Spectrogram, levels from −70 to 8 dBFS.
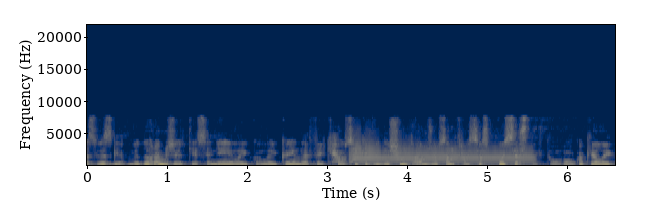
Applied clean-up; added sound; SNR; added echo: none; Trumpet; 4 dB; reverberation time 1.9 s.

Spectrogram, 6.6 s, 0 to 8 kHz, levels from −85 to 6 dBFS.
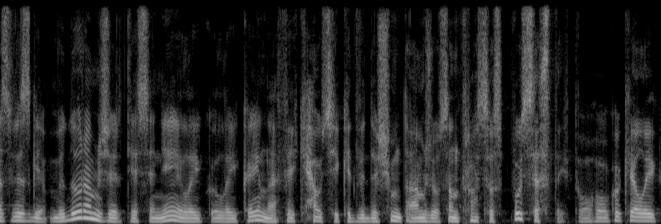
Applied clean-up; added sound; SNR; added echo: none; none; none; none.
